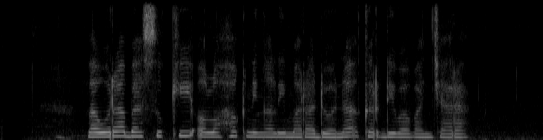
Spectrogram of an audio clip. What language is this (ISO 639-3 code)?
sun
